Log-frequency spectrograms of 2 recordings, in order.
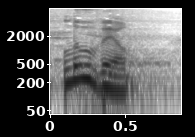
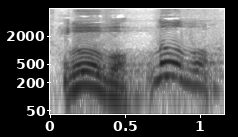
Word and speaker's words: Louisville: Did I say that right? Louisville? – Louisville. – Louisville. There you go.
